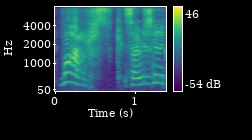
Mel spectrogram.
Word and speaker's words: Marske: I'm going to call it, the way it's pronounced is more mask, because English people tend to pronounce their R slightly different to we do because we roll them here. Marske.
